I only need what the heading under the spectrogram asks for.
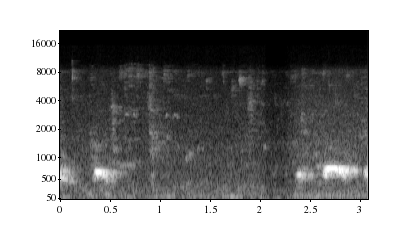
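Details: Spotted dove, pet and wild birds answering each other; a short low coo early on, quiet gap, then a longer cooing phrase of joined notes ending with a brief extra coo.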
